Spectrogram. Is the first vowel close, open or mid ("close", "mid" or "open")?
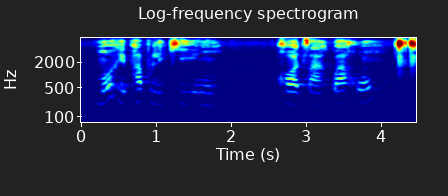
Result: mid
